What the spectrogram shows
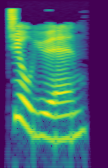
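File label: "救援", Mandarin Chinese; hsk; chinese-flashcards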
